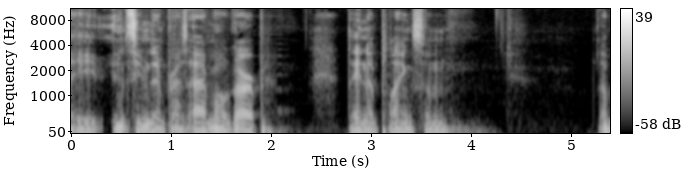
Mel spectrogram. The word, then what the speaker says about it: Garp: I think Okay, yeah, it's it's Garb. Admiral Garb. Yeah, Admiral Garb. Is it Garb or Garp? Garp. Is it P? I'm pretty sure it's Garb, but it might be Garp. It's spelled with a P.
